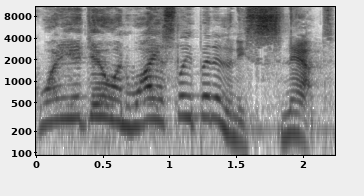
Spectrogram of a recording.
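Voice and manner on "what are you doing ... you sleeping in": shrill, very high, scolding yell. Retelling a friend's mom waking him for work: imitating a mom yelling. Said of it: "she's yelling".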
